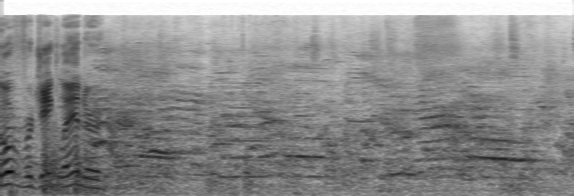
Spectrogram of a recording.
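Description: A crowd talks and murmurs in an echoing hall.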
